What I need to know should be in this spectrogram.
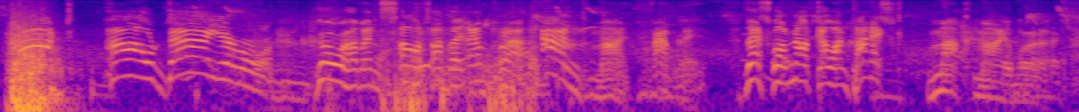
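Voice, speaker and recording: A man's voice: sits high, very animated, vocal fry, heavy background noise, heavily acted. A man voicing a haughty, scolding imperial envoy in a video game, pompous and disdainful. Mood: outraged. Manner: pompous, deliberate menace.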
